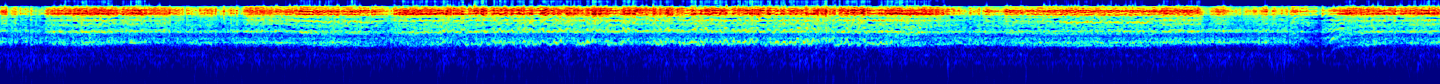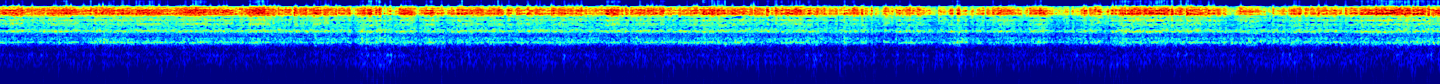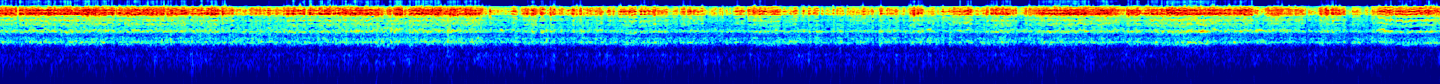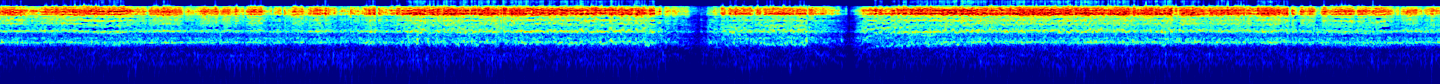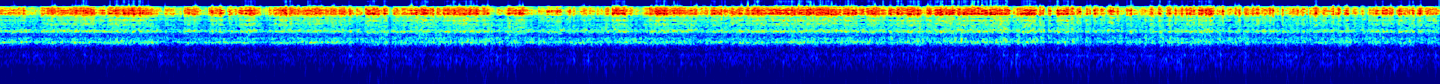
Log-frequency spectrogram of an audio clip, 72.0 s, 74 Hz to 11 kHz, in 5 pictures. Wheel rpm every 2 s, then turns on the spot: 220, 220, 200, 190, 200, 210, 180, 230, 230, 230, 230, 230, 240, 230, 230, 230, 240, 220, 230, 230, 230, 230, 230, 230, 190, 120, 180, 230, 220, 230, 230, 220, 230, 240, 230, 230.
none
